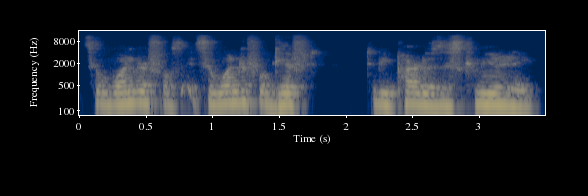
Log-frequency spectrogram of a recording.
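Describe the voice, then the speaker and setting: A man in his sixties, a Feldenkrais teacher and musician, chatting in an online panel, telling stories and clearing his throat now and then. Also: on the high side, steady tone, fast talker, darkish tone, reverberant. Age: 60s. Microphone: video call.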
